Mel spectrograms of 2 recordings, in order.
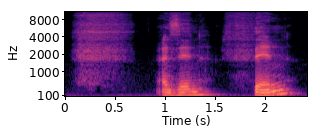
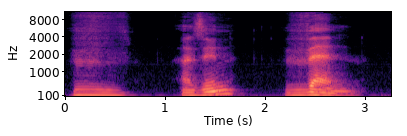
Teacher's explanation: The first one is unvoiced. Put your hand over your throat. And the second one is voiced. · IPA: θ and ð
